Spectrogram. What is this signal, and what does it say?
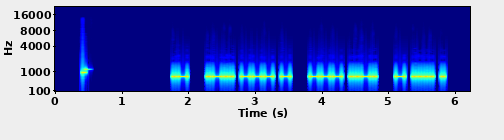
Morse code, heard as a keyed tone, about 28 wpm, 700 Hz. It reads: A LOT OF THE
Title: Sets of 4 Words 28wpm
